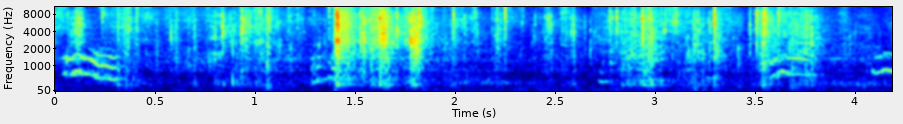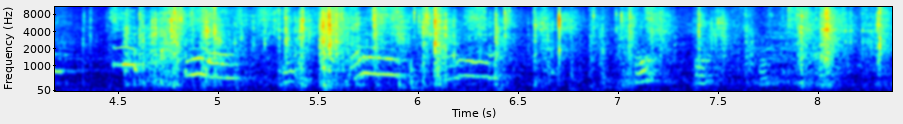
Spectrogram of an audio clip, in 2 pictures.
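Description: Young puppies whimpering in short, high, sliding squeaks, many in quick succession, as they root and nuzzle for a teat. Newspaper under their paws rustles and crinkles throughout.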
